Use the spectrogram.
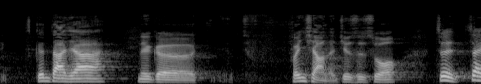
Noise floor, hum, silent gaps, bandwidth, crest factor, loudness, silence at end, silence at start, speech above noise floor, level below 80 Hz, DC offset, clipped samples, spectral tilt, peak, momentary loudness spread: -52 dBFS; none; none; 11 kHz; 22 dB; -24 LUFS; 0 s; 0.35 s; 29 dB; -72 dBFS; under 0.1%; under 0.1%; -5.5 dB/octave; -4 dBFS; 13 LU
